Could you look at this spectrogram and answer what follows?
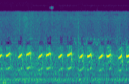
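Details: Hornbills getting very cross with an animal that is showing off in a tree near a kill at sunset on safari: quick paired clucking scolds, about five per second, steady and mid-pitched, over a low rumble.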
